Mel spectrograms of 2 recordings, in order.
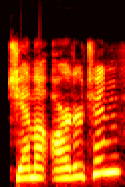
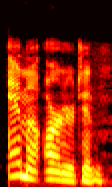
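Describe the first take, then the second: First: The first name begins with a G sound. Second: The first name begins with a vowel.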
